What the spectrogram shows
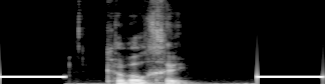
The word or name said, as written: cyfylchi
